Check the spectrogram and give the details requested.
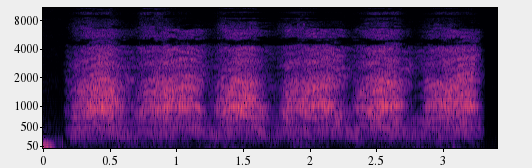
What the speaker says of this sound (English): over 100 people protested at the Baranivka Territorial Recruitment and Social Support Center. Those present, mostly women, chanted shame for some time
